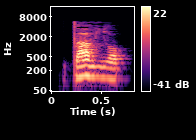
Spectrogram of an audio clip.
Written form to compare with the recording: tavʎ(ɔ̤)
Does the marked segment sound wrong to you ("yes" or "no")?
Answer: yes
